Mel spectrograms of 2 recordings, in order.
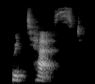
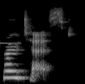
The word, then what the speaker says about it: protest: number four that's right this is another two syllable verb so stress is on the second protest if this word was a noun though it would be on the first syllable protest number five that's right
